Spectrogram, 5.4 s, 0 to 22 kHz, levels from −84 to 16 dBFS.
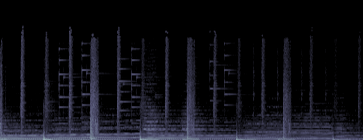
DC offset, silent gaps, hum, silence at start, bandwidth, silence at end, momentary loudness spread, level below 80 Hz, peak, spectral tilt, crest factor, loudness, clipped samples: under 0.1%; none; none; 0 s; 17.5 kHz; 0 s; 14 LU; -38 dBFS; -12 dBFS; -6 dB/octave; 20 dB; -34 LUFS; under 0.1%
